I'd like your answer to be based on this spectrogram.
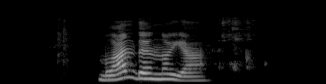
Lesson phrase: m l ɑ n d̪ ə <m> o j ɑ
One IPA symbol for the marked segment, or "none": n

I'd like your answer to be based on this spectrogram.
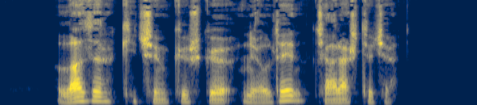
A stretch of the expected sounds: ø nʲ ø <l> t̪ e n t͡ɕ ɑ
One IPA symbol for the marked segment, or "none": l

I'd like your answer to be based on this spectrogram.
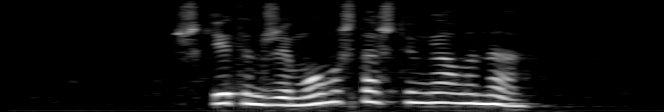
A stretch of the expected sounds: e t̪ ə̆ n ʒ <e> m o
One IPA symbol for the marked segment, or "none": e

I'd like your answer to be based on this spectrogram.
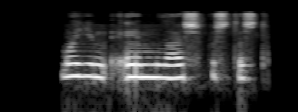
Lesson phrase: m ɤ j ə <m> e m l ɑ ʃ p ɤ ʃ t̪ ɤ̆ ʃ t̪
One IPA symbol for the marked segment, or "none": m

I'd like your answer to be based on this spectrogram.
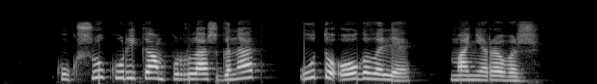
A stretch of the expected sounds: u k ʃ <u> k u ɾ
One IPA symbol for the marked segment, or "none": u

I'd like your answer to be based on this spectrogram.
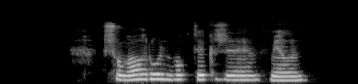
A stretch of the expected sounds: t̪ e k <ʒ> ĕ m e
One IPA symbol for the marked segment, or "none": ʒ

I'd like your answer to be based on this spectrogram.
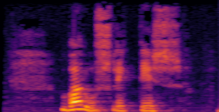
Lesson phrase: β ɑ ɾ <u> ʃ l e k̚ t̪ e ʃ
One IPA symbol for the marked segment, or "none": u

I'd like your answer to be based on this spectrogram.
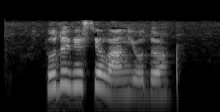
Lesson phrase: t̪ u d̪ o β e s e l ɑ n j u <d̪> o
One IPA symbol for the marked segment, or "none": d̪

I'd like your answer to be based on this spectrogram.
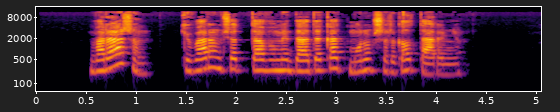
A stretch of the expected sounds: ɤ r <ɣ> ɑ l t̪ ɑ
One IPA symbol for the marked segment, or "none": ɣ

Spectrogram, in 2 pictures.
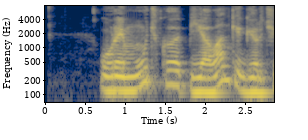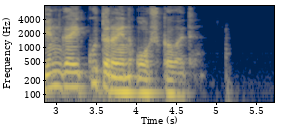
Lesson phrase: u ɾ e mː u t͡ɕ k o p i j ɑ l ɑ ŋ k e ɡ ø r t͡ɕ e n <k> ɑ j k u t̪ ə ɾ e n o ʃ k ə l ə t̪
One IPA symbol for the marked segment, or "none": ɡ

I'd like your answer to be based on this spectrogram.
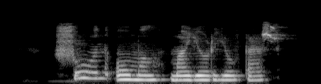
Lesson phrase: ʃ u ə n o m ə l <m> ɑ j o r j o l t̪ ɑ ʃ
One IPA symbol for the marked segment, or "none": m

